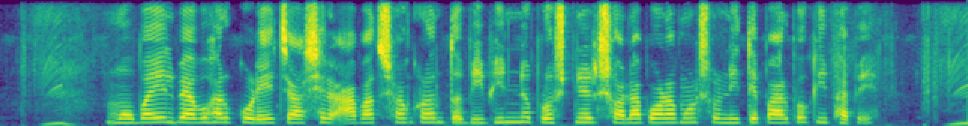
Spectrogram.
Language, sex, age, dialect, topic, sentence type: Bengali, female, 18-24, Northern/Varendri, agriculture, question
